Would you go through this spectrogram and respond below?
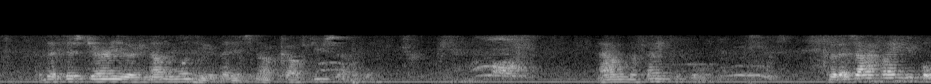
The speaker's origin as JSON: {"language": "English", "country": "United States", "said": "And I understand that's because I'm an American."}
